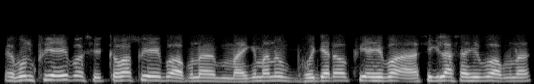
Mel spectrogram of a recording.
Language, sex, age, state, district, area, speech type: Assamese, male, 18-30, Assam, Sivasagar, rural, conversation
